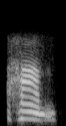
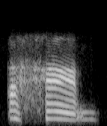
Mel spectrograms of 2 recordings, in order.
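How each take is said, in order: First: The word is said quickly and fluently. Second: The word is said slowly and carefully. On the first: "the fluent pronunciation" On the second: "the slow pronunciation"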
